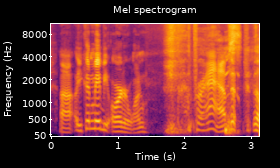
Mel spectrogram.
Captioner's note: chuckles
